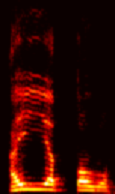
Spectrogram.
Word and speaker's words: أن يطوف: আইয়াত্তাওয়াফ বিহিমা মানে কেমন যেন এই নুনটা মাঝখানে উচ্চারণ হচ্ছেই না। হ্যাঁ, আইয়াত্তাওয়াফ, নুনটা মাঝখানে এই ঈদের ইয়ার সাথে ইদগাম হয়ে গেছে, মিলে গেছে।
